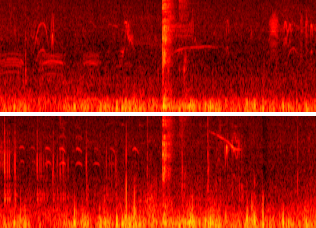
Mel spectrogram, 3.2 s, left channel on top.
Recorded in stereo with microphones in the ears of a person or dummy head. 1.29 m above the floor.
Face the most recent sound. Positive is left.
turn(degrees=35)  # may be behind; listen again after turning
